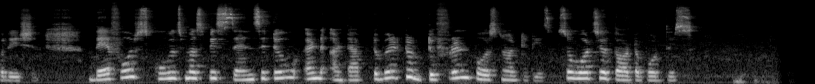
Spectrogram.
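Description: Speech with chunks out of order between 0.54 and 0.62 s. Within that 80 ms window, one 20 ms block of audio plays three chunks later than it should, after material that belongs behind it. No audio is missing, but the sequence is scrambled, so the sound briefly jumbles. The reordering leaves three abrupt splices where waveforms meet without continuity. This points to a buffering or write-ordering error in the capture or transport path.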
